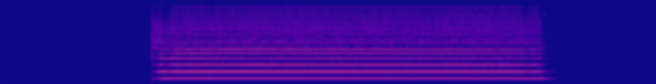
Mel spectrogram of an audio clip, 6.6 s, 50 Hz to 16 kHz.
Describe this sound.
Part of the Good-sounds dataset of monophonic instrumental sounds.
instrument::flute
note::D
octave::4
midi note::50
good-sounds-id::3024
